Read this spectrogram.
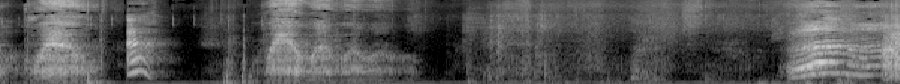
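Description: A young girl speaks close by in a high, lively voice.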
